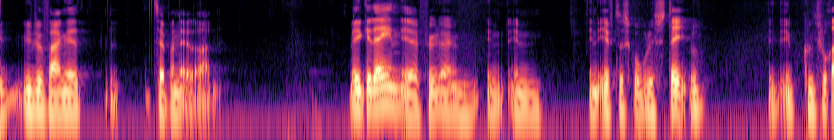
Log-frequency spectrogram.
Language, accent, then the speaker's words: Danish; Esbjerg, Region of Southern Denmark, Denmark; born there; also born or lived in Qatar; jeg blev født i Esbjerg i det herrens år 1994. Og så flyttede jeg med min familie, med mine forældre selvfølgelig. Det er ikke noget, man gør selv som 3-årig. Jeg flyttede til Katar, hvor vi boede i halvandet 2 år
